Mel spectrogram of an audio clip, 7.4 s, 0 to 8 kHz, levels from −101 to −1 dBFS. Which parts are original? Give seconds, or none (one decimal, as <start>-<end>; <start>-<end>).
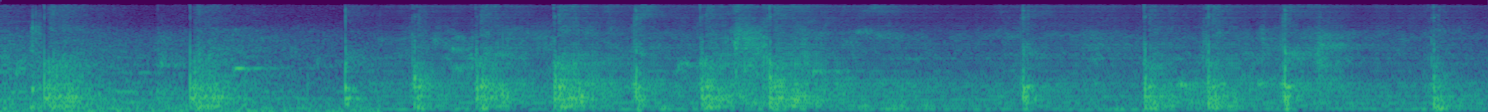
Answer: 0.0-1.9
